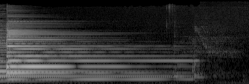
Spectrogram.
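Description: A single banjo note picked on the third string at the second fret, ringing bright and close with a long sustain, then a soft second pluck near the end as it fades.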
